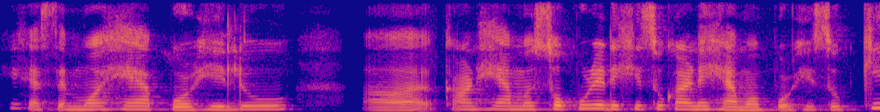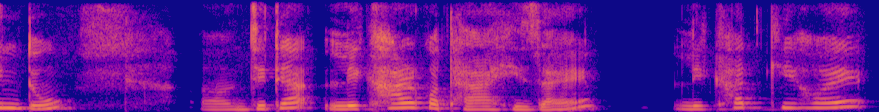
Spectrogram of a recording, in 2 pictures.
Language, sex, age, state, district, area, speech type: Assamese, female, 18-30, Assam, Dibrugarh, rural, spontaneous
